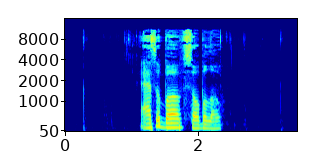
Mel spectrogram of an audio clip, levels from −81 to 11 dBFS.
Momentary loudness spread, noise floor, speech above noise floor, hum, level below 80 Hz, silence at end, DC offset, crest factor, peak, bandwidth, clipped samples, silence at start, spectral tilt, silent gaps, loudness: 15 LU; -77 dBFS; 56 dB; none; -56 dBFS; 1.15 s; under 0.1%; 24 dB; 0 dBFS; 11.5 kHz; under 0.1%; 1.15 s; -3 dB/octave; none; -20 LUFS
